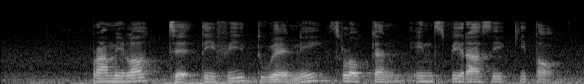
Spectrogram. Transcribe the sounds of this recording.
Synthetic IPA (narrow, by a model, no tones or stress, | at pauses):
pɾamilɔ̥ʒ̥ɛ̤ʔt̪ifid̪̥uwɛnisloɡ̥a̤ninspiɾasikit̪ɔ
